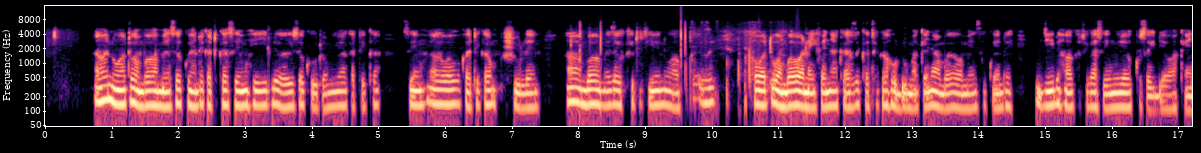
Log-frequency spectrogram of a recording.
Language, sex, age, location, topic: Swahili, male, 25-35, Nakuru, government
